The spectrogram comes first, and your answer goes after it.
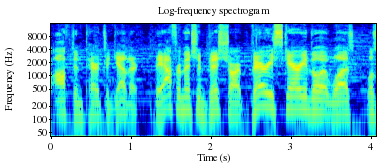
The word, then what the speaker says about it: Bisharp: Bisharp, I always pronounce Bisharp like bisexual and sharp.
